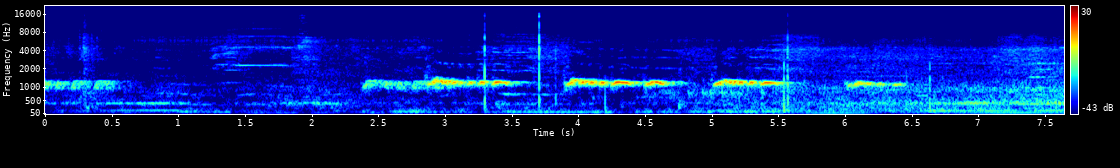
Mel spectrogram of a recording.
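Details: Caged zebra dove, banyumili style, singing freely soon after adapting to its cage. Short purring coos come in a rhythmic series of about four loud trilled phrases. Faint low murmuring lies underneath.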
